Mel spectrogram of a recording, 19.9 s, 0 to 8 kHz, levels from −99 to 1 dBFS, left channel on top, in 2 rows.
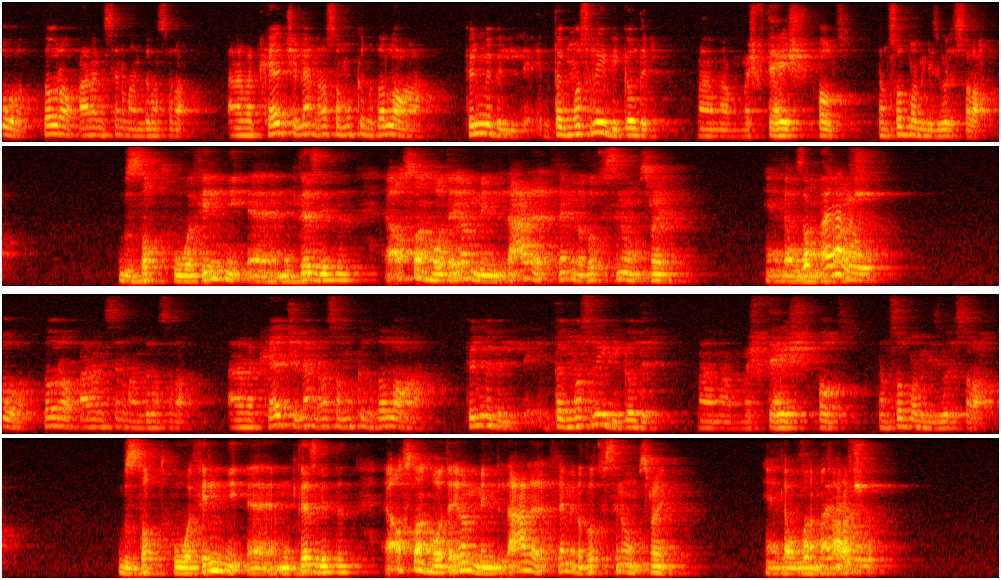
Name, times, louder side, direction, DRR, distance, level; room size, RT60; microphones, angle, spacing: voice 1, 0.0-1.8 2.3-4.2 4.6-6.5 7.0-8.3 8.8-9.8 17.9-18.7, left 4 dB, 60° left, 6 dB, 0.4 m, -35 dB
voice 2, 11.1-13.5 13.8-16.7 17.6-18.7, right 2 dB, 70° right, 4 dB, 0.6 m, -31 dB
5.3 x 2.0 x 4.0 m, 0.79 s
head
